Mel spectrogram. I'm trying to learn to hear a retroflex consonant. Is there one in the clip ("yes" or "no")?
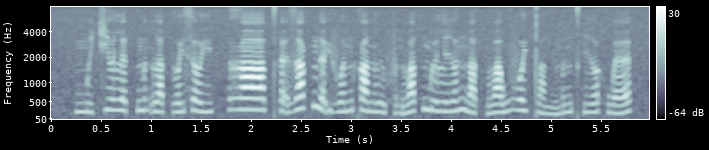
no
